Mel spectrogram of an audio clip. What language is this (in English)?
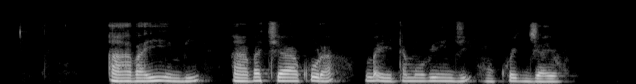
Ganda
